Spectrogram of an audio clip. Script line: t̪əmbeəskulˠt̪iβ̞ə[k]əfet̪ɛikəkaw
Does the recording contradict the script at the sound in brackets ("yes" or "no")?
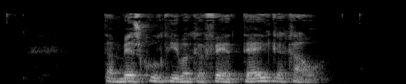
no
